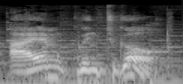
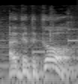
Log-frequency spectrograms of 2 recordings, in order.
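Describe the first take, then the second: First: Every word is said fully and separately. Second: The words are reduced and run together quickly. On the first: "Seperti halnya I am going to go" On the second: "but native say I gotta go"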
